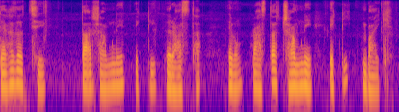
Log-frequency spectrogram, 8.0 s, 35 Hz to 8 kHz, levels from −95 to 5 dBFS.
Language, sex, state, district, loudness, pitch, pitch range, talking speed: Bengali, male, Tripura, West Tripura, -22 LUFS, 120 Hz, 110-130 Hz, 90 wpm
